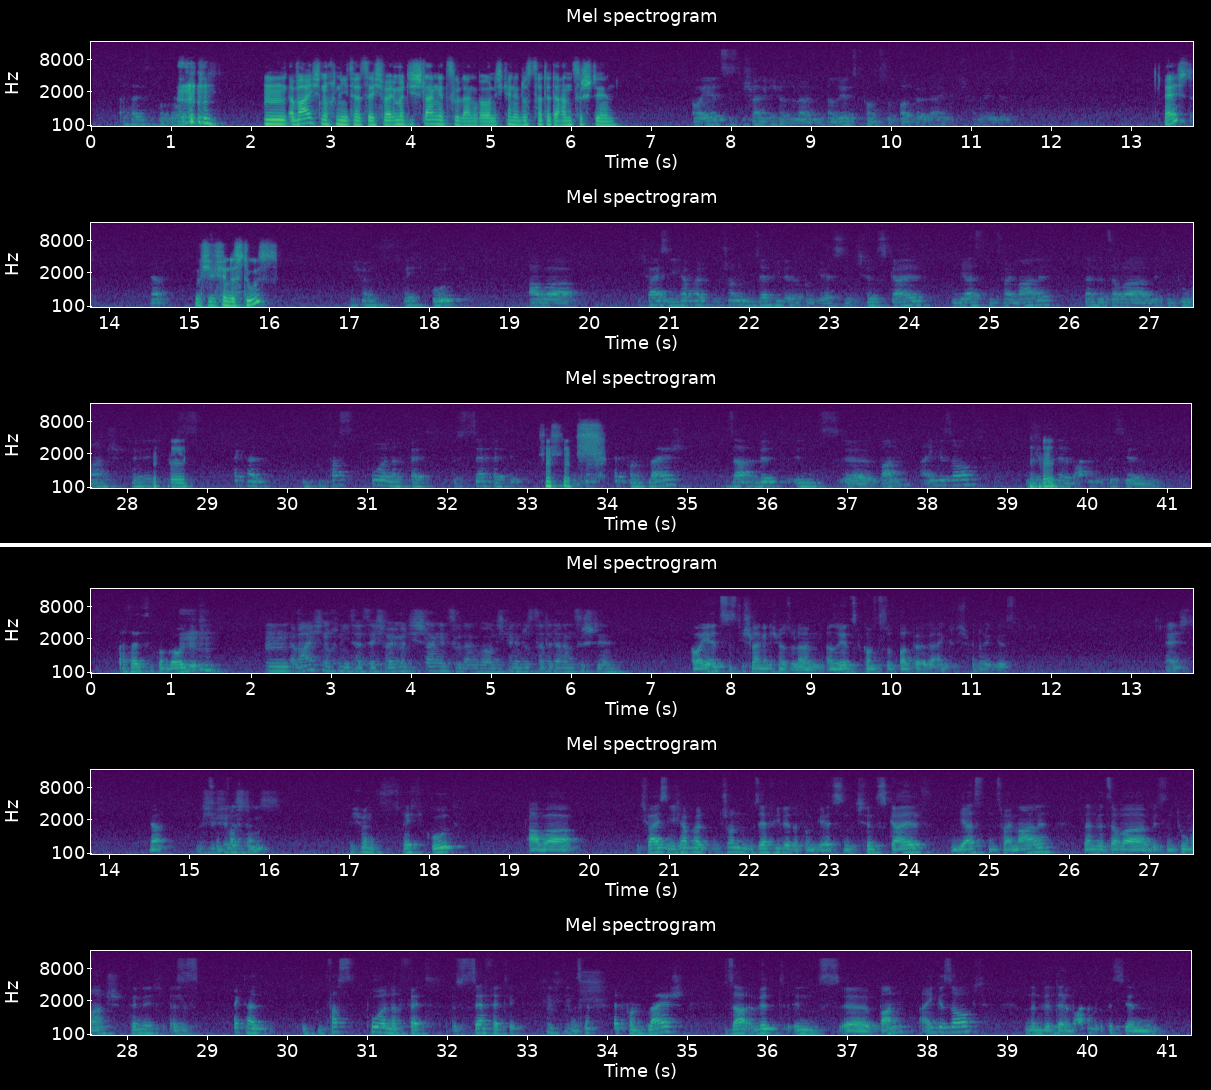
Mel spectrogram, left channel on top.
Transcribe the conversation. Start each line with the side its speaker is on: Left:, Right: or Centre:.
Right: Was hältst du von Goldies?
Left: <clears throat> Hm, war ich noch nie tatsächlich, weil immer die Schlange zu lang war und ich keine Lust hatte, da anzustehen.
Right: Aber jetzt ist die Schlange nicht mehr so lang. Also jetzt bekommst du sofort Burger eigentlich, wenn du hingehst.
Left: Echt?
Right: Ja,
Left: Wie
Right: es
Left: wie
Right: gibt
Left: findest
Right: fast keine.
Left: du's?
Right: Ich finde es richtig gut, aber Ich weiß nicht, ich habe halt schon sehr viele davon gegessen. Ich finde es geil die ersten zwei Male, dann wird es aber ein bisschen too much, finde ich.
Left: Hm.
Right: Es ist, schmeckt halt fast pur nach Fett. Es ist sehr fettig.
Left: <laughs>
Right: Das ganze Fett von Fleisch sa- wird ins äh, Bun eingesaugt und
Left: Mhm,
Right: dann wird der Bun so ein bisschen,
